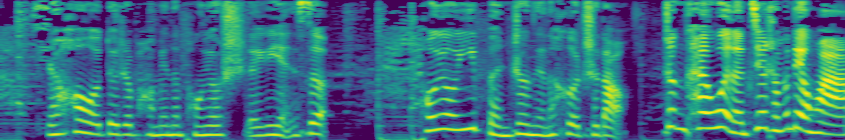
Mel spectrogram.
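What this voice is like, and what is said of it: Usual voice. Nothing is said of it.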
